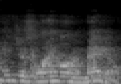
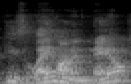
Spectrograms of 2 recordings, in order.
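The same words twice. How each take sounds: First: Slow, higher, matter-of-fact auntie voice; Auntie Deborah. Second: Slow, drawn-out incredulous question rising at the end; can't believe what he just heard; kid in disbelief. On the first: The auntie calmly explains the dog's trouble, slow and matter-of-fact. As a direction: state it like nothing's wrong. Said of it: "She goes". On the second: The boy repeats the auntie's words back to her, slow and incredulous. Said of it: "I go". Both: Retold or imitated.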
